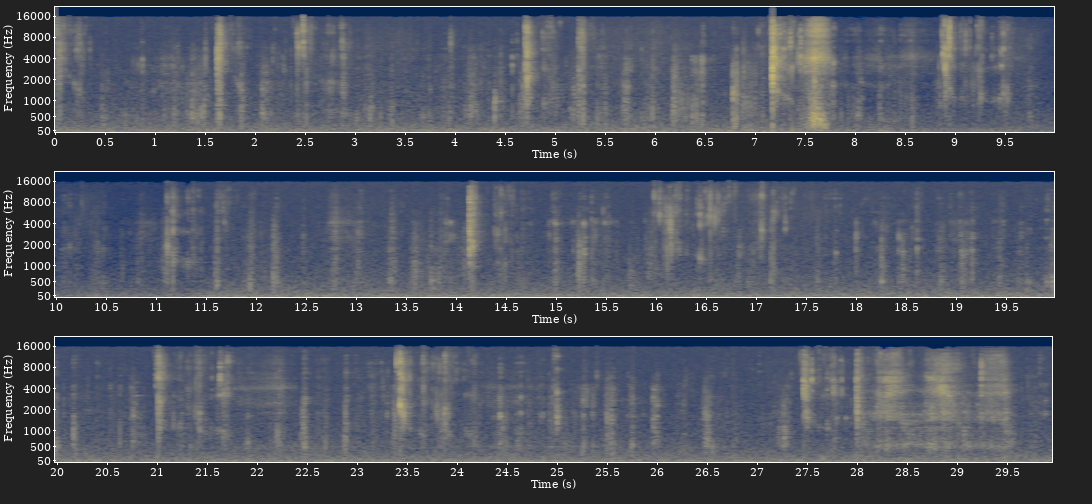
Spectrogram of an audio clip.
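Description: Close-miked eating sounds: chewing with wet mouth clicks and smacks, and a few sharper bites scattered through. The loudest bite comes a little over seven seconds in, and the sounds grow busier near the end.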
